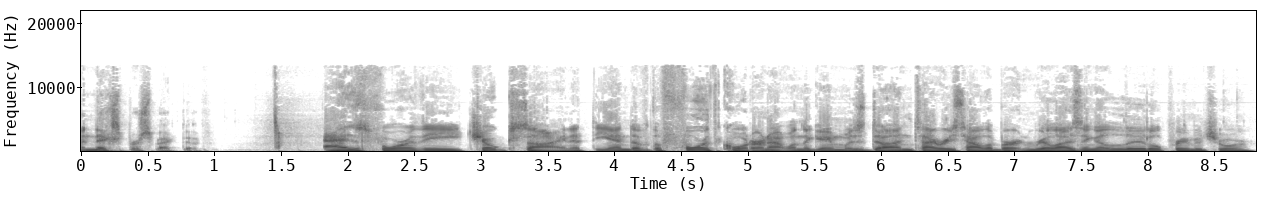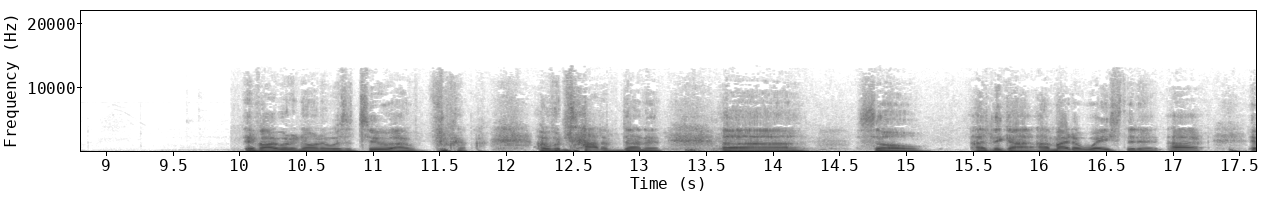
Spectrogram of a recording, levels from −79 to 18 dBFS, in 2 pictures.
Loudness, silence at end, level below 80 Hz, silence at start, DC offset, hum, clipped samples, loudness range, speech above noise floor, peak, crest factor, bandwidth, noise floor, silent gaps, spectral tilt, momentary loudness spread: -18 LUFS; 0 s; -40 dBFS; 0 s; under 0.1%; none; under 0.1%; 3 LU; 48 dB; -6 dBFS; 12 dB; 13.5 kHz; -65 dBFS; none; -6 dB/octave; 10 LU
